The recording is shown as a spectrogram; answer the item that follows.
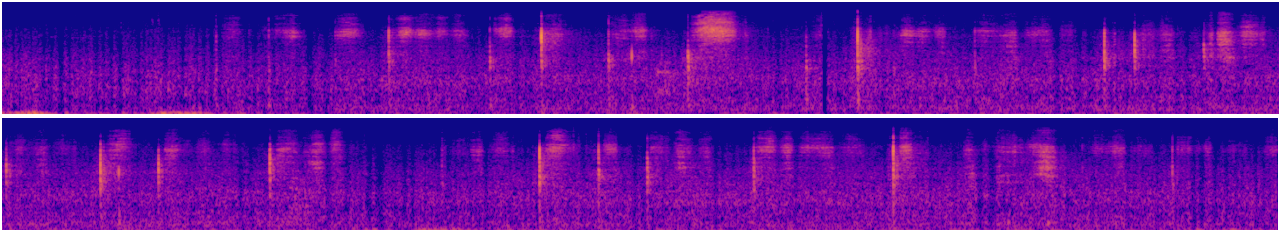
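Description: Chalk writing on a blackboard: irregular sharp taps and short scratches as letters are written.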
